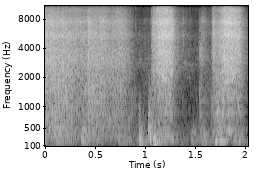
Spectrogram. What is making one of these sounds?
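Metal pots clatter on a stove.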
